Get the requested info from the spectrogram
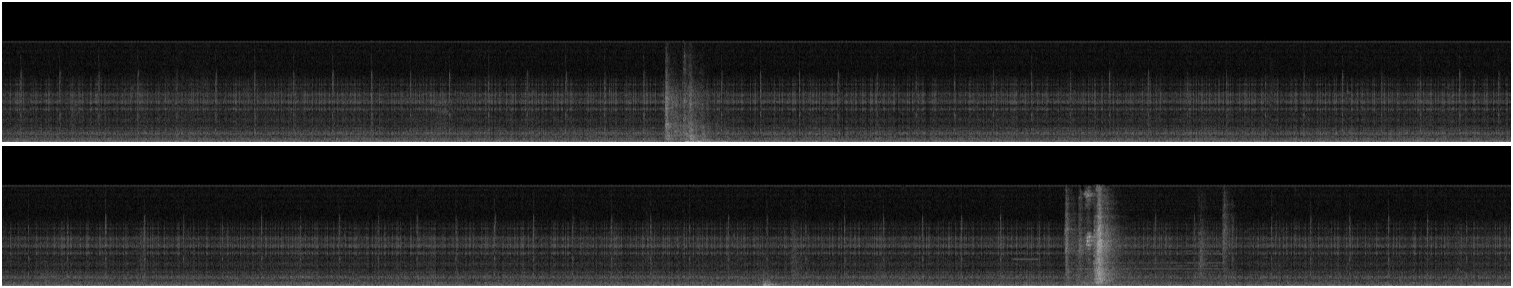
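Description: Steady low hum with a few faint high tones, broken by a short knock about seven seconds in and a louder one near the end, with a fainter tap a few seconds before it.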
